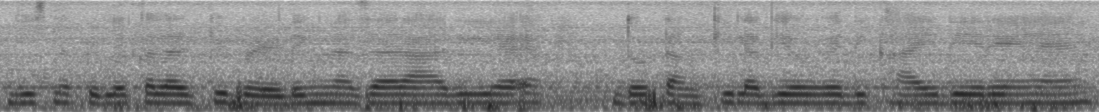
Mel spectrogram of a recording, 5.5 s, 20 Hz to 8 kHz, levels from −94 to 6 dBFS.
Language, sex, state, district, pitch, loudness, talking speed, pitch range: Hindi, female, Chhattisgarh, Raipur, 185 Hz, -17 LUFS, 185 wpm, 180-185 Hz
